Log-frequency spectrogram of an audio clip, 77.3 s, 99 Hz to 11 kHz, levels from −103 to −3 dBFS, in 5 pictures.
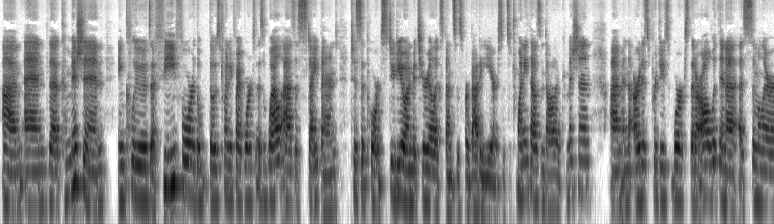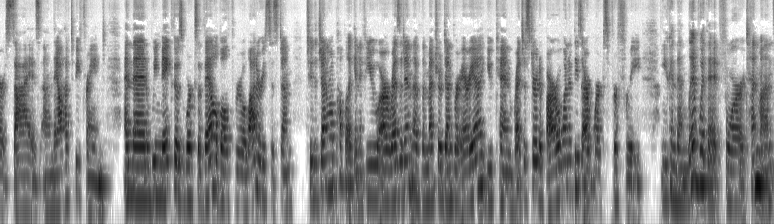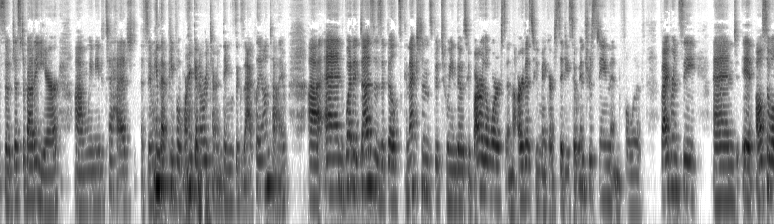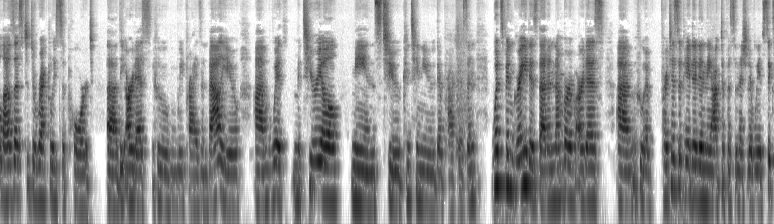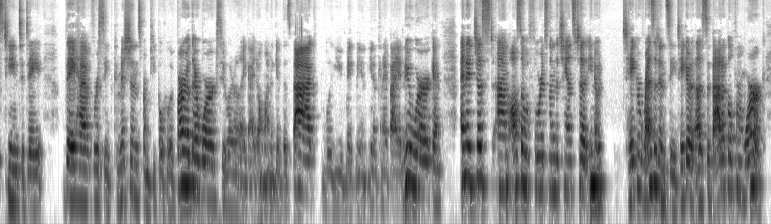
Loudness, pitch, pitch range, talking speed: -21 LUFS, 175 Hz, 160-220 Hz, 195 wpm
